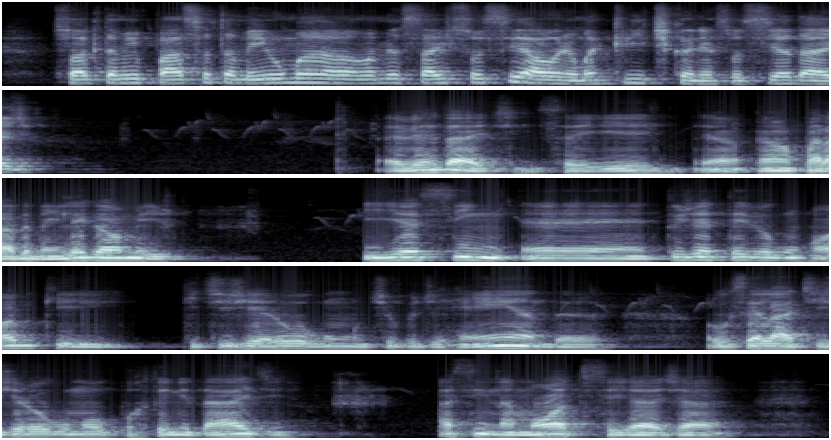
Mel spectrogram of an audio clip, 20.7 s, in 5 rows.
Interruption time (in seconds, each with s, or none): none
